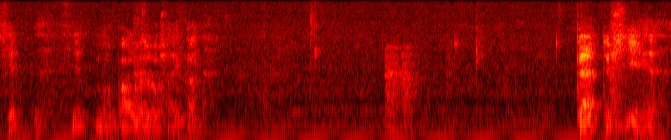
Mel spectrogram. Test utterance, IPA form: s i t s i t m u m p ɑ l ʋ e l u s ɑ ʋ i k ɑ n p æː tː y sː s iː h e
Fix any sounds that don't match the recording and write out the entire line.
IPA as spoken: s i t s i t m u m p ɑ l ʋ e l u s ɑ i k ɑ n p æː tː y s s iː h e

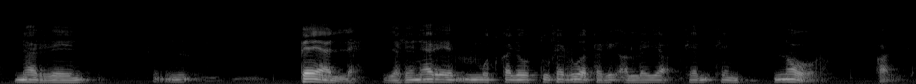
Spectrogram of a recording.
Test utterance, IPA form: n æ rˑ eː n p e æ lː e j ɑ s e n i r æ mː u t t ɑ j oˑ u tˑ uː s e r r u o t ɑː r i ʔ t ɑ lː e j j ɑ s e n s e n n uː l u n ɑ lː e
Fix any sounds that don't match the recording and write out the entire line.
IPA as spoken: n æ rˑ eː n p e æ lː e j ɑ s e n æ r e mː u t k ɑ j oˑ u tˑ uː s e r r u o t ɑ r i ʔ ʔ ɑ lː e j j ɑ s e n s e n n oː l u n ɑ lː e

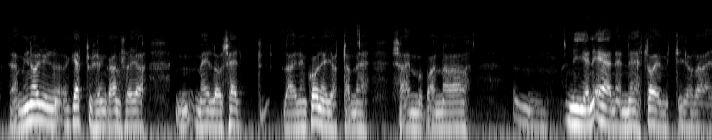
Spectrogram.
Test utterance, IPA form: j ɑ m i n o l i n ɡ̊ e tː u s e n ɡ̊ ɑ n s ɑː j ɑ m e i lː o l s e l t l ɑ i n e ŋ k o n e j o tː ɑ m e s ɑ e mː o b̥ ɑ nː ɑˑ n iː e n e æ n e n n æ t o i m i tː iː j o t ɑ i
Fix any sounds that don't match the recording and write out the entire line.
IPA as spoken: j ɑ m i n o l i n ɡ̊ e tː u s e n ɡ̊ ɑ n s ɑ j ɑ m e i lː o l s e l t l ɑ i n e ŋ k o n e j o tː ɑ m e s ɑ e mː o b̥ ɑ nː ɑˑ n iː e n e æ n e n n e t o i m i tː i j o t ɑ i

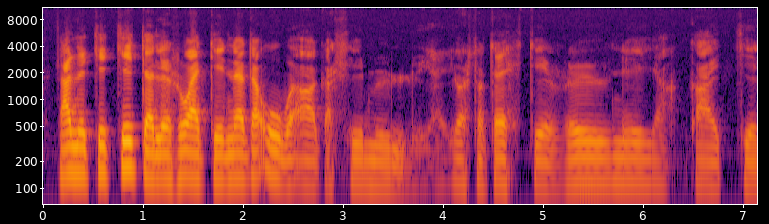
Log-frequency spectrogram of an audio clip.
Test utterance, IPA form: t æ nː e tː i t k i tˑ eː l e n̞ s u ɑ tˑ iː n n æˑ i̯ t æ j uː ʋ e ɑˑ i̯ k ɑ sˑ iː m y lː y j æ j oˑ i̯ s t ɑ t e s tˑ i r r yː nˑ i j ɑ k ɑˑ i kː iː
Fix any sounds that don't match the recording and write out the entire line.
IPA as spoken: t æ nː e kː i k k i tˑ eː l e n̞ s u ɑ tˑ iː n n æˑ i̯ t æ uː ʋ e ɑˑ i̯ k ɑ sˑ iː m y lː y j æ j oˑ i̯ s t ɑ t e h tˑ iː r r yː nˑ iː j ɑ k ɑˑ i kː iː

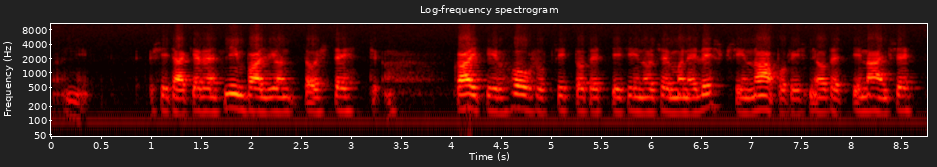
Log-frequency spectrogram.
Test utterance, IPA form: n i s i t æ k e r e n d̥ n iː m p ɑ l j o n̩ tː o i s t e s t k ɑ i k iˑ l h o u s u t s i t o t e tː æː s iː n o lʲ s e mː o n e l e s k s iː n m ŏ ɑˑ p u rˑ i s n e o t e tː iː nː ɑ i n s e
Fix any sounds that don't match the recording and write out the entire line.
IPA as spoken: n i s i t æ k e r e n d̥ n iː m p ɑ l j o n̩ tː o i s t e h t k ɑ i k iˑ l h o u s u t s i t o t e tː iː s iː n o lʲ s e mː o n e l e s k s iː n n ŏ ɑˑ p u rˑ i s n e o t e tː iː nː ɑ i n s e

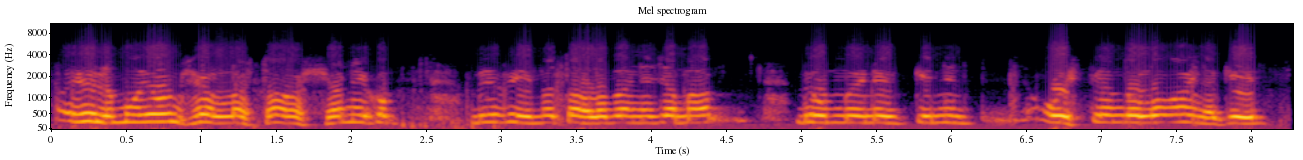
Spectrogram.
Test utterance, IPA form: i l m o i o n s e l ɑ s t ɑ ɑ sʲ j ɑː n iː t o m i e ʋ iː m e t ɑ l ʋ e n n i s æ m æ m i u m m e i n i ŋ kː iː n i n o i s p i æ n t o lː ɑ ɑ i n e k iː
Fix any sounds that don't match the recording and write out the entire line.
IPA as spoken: i l m o i o n s e lː ɑ s t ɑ ɑ sʲ j ɑː n iː k o m i e ʋ iː m e t ɑ l ʋ e n n i t æ m æ m i u m m e i n i ŋ kː iː n i n o i s p i æ n t o lː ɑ ɑ i n e k iː

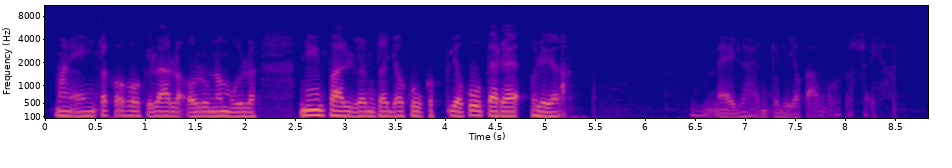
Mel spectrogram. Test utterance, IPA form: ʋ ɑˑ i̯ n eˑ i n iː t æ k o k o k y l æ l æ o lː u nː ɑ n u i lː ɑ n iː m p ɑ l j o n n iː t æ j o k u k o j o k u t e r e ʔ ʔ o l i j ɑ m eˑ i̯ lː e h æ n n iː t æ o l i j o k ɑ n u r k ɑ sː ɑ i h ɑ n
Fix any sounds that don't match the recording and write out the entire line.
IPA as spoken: ʋ ɑˑ i̯ n eˑ i n iː t æ k o k o k y l æ lː æ o lː u nː ɑ m u i lː ɑ n iː m p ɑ l j o n n iː t æ j o k u k o j o k u p e r e ʔ ʔ o l i j ɑ m eˑ i̯ lː æ h æ n n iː t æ o l i j o k ɑ n u r k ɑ sː ɑ i h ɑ n

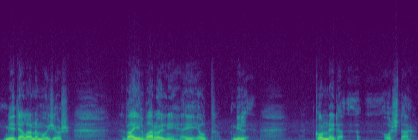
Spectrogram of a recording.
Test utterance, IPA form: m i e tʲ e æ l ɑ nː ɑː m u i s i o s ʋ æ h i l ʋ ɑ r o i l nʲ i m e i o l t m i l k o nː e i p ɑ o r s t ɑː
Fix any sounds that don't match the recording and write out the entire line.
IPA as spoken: m i e tʲ e æ l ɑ nː ɑ m o i s i o s ʋ æ h i l ʋ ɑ r o i l nʲ i e i o l t m i l k o nː e i t ɑ o s t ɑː

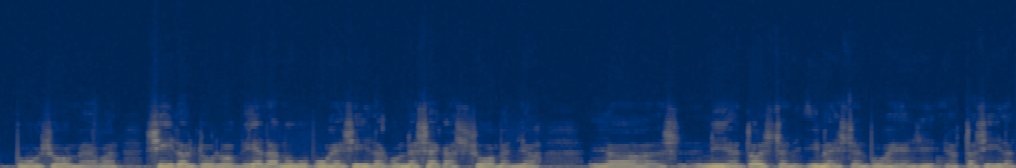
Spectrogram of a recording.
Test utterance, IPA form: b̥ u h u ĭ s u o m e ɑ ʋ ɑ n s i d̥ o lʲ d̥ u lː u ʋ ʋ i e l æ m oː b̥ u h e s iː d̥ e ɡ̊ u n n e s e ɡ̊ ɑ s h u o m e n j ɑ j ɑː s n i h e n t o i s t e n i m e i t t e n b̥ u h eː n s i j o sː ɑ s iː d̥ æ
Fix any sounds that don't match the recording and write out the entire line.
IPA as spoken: b̥ u h u ĭ s u o m e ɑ ʋ ɑ n s iː d̥ o lʲ d̥ u lː u ʋ ʋ i e l æ m uː b̥ u h e s iː d̥ æ ɡ̊ u n n e s e ɡ̊ ɑ s s u o m e n j ɑ j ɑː s n iː h e n t o i s t e n i m e i s t e n b̥ u h eː n s i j o tː ɑ s iː d̥ æ

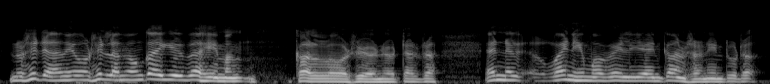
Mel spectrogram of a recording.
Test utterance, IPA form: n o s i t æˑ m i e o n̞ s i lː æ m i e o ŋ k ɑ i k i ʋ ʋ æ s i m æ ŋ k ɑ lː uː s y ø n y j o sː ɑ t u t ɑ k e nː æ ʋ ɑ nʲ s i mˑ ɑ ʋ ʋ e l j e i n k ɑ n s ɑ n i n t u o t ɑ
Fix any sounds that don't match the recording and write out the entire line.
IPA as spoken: n o s i t æˑ m i e o n̞ s i lː æ m i e o ŋ k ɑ i k i ʋ ʋ æ h i m æ ŋ k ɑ lː oː s y ø n y j o tː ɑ t u t ɑ e nː e ʋ ɑ nʲ h i mˑ ɑ ʋ ʋ e l j e i n k ɑ n s ɑ n i n t u o t ɑ

